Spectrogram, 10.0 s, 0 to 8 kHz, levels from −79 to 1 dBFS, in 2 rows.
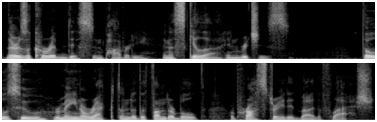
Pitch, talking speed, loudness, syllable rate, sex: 125 Hz, 140 wpm, -19 LUFS, 4.7 syllables/s, male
